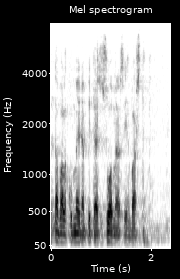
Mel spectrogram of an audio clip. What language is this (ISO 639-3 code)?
fin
